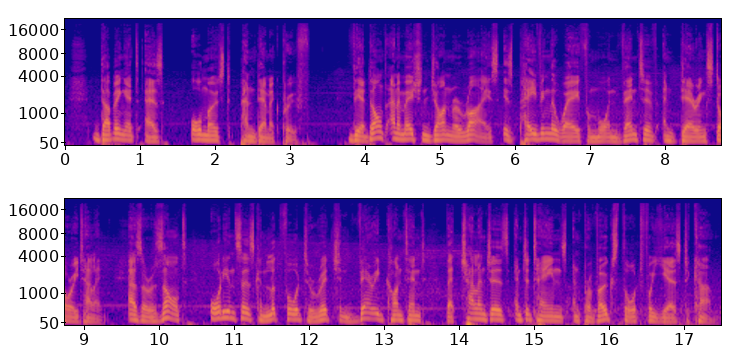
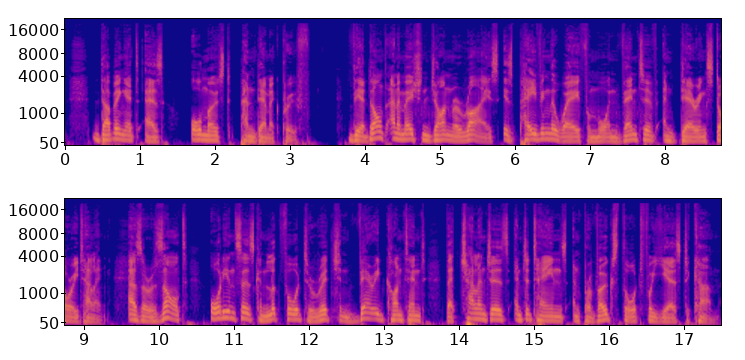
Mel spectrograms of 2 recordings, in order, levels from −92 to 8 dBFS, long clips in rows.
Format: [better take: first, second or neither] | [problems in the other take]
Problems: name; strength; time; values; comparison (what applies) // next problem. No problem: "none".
second | train or aircraft noise; faint; throughout; 25 dB below the speech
